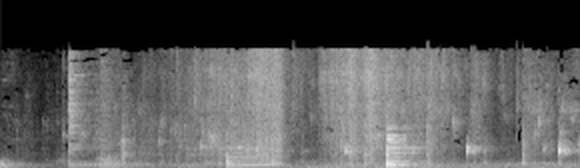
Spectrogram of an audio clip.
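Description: Raw onion dropped into hot oil while cooking rui posto, a Bengali rohu fish dish with poppy seed paste, giving a rising sizzle and frying hiss with occasional stirring and utensil clinks in a home kitchen.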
